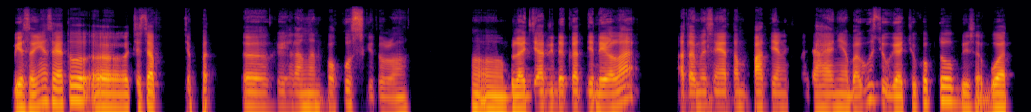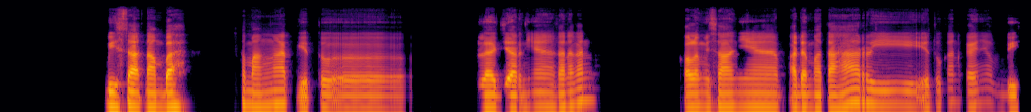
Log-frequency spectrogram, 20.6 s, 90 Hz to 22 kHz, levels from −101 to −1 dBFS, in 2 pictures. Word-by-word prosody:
biasanya 115 +4 +3
saya 150 -3 +5
tuh, 160 +2 +4
eee, 115 -1 +4
cecep 120 -1 +3 0.3
cepet, - - -7 0.3
eee, 120 -1 +2
kehilangan 115 -1 -5
fokus 120 +1 -3
gitu 105 -1 -14
loh, 95 0 -6 0.7
heeh, 105 -2 +2
belajar 110 +3 +2
di 125 - -5
dekat 120 +1 0
jendela 115 -1 +3 0.4
atau 120 -1 -1
misalnya 120 0 -1
tempat 120 0 0
yang 115 -1 -2 0.3
cahayanya 110 0 -2
bagus 105 +13 -3
juga 105 -1 +2
cukup 120 +4 -2
tuh 160 -1 +4
bisa 115 -6 -3
buat 115 -1 +3 1.3
bisa 120 0 +6
tambah 115 -1 +4 0.5
semangat 125 +1 0
gitu 110 - -2 1.5
belajarnya. 110 +2 +2
Karena 115 +1 -1
kan 150 +1 0 0.9
kalo 115 +1 +4
misalnya 115 -1 0
ada 115 -1 +4
matahari, 130 +3 -1
itu 115 +3 -6
kan 145 +1 -12
kayaknya 130 +4 -5
lebih 110 -4 -5
115 Hz, 120 wpm, -28 LUFS, 115-125 Hz, 1.5 s, bisa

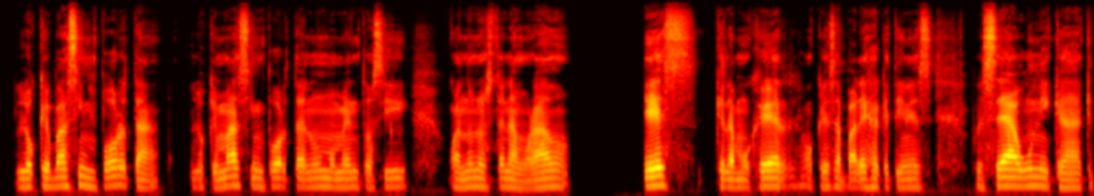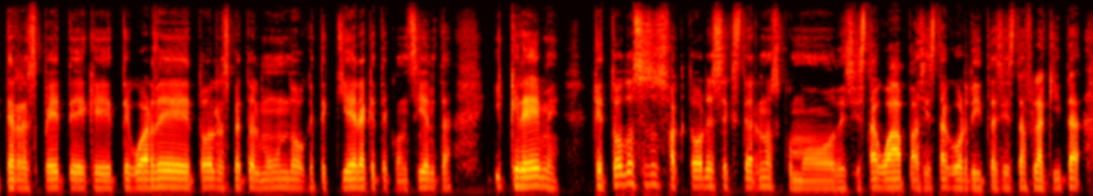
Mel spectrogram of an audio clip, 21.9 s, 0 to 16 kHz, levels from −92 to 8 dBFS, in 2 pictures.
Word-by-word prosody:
lo 120 0 -2
que 120 - -1
más 130 +1 +6
importa 135 +1 -3 0.3
lo 115 -1 -13
que - - -6
más 135 +3 +3
importa 120 -1 -3
en 115 - -6
un 120 +1 -6
momento 115 -1 -5
así, 120 +3 -2 0.4
cuando 115 +1 -5
uno 120 -1 -3
esté 115 - -4
enamorado 115 +2 0 0.7
es 135 +2 +7
que 120 - -2
la 110 -1 +2
mujer, 120 +4 +1
o 120 - -12
que - - -8
esa 120 +1 -2
pareja 115 +1 0
que - - -8
tienes 110 0 -3 0.4
pues, - - 0
sea 130 0 +11
única, 120 -4 -1
que - - -9
te - - 0
respete, 110 -1 -3
que 105 -1 -5
te 110 +2 -7
guarde 115 +1 +1
todo 120 - -2
el 120 - -6
respeto 105 +1 -5
del 110 - -3
mundo 110 +1 -7
o - - -11
que - - -12
te - - -10
quiera, 115 0 +1
que - - -8
te - - -12
consienta 105 +2 -5 0.4
y 130 - -10
créeme 125 -3 +3 0.3
que - - -2
todos 150 +2 +1
esos 150 -3 -1
factores 125 -1 -1
externos 120 0 -4
como 100 -1 -8
de 95 0 -9
si - - -4
está 115 - +2
guapa, 115 -1 +1
si 105 - -6
está 115 +3 -2
gordita, 110 -1 -5
si 105 - -8
está 105 +2 -4
flaquita, 110 0 -1
115 Hz, 180 wpm, -27 LUFS, 110-125 Hz, 0.7 s, sea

